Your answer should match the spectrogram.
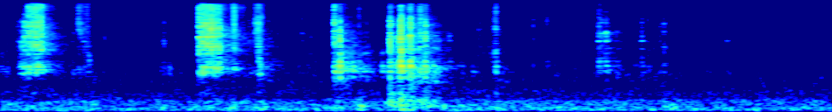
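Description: Cardstock being handled and slid into place on a card front: a few faint, short paper rustles and clicks.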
